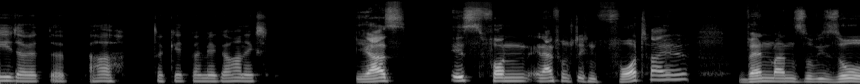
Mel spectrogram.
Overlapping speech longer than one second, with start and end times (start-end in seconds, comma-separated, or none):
none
